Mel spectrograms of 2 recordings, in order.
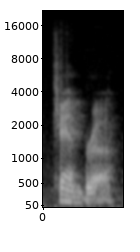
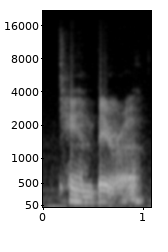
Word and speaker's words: Canberra: It is apparently pronounced Canberra.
